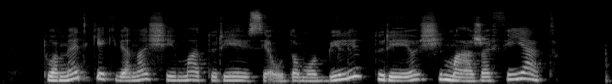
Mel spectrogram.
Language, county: Lithuanian, Panevėžys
